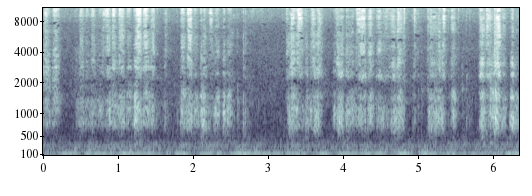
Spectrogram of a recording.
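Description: Faint scratching of a pen writing on paper, in short strokes with brief pauses, over a low steady hum.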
